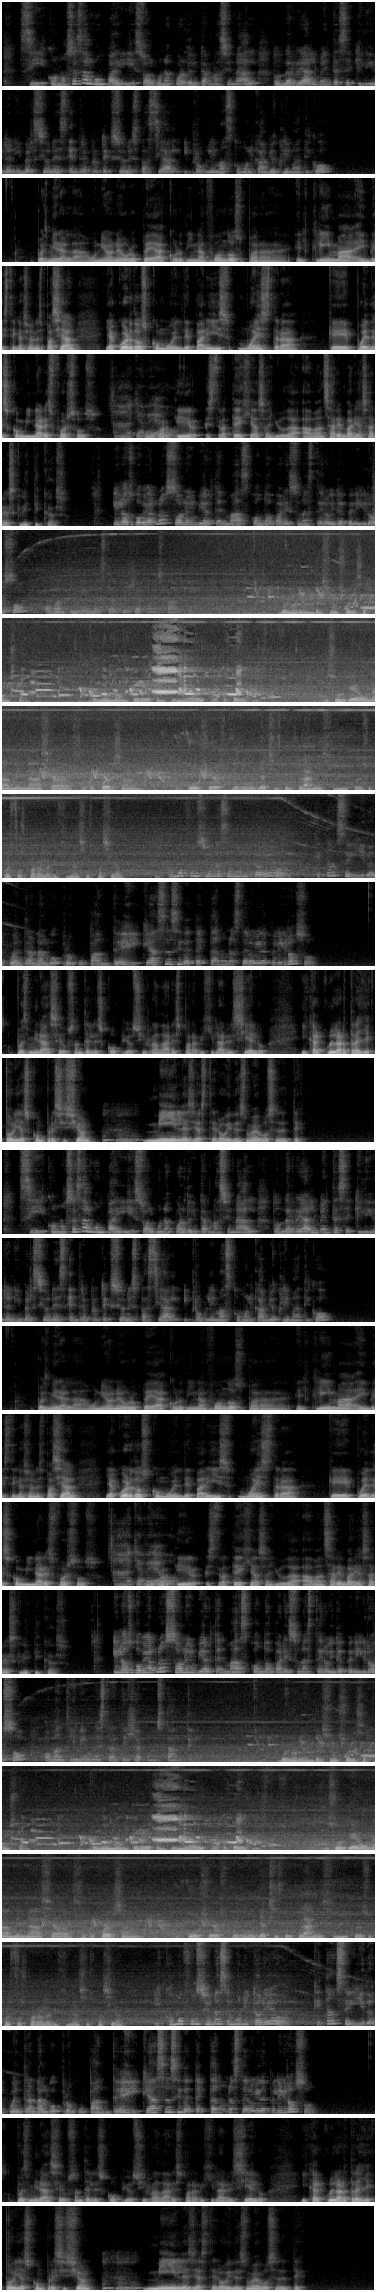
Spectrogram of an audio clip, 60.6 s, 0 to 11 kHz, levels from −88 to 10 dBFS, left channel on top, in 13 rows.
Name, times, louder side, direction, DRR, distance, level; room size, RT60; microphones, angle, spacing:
voice 1, 0.0-8.7 20.0-20.9 24.7-30.4 36.3-36.9 43.9-45.6 45.9-50.5 57.2-57.7, right 1 dB, 40° right, 3.0 m, -41 dB
voice 2, 9.8-17.7 18.1-19.8 20.4-24.1 31.4-33.0 33.4-36.2 36.6-39.1 39.4-43.5 51.5-57.1 57.7-59.7, left 1 dB, 20° left, 0.9 m, -32 dB
Domestic sounds home sounds, 27.9-46.8, left 5 dB, 65° left, 1.7 m, -44 dB
sound 1, 30.3-40.9, left 7 dB, 45° left, 0.5 m, -28 dB
7.8 x 6.7 x 3.3 m
head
